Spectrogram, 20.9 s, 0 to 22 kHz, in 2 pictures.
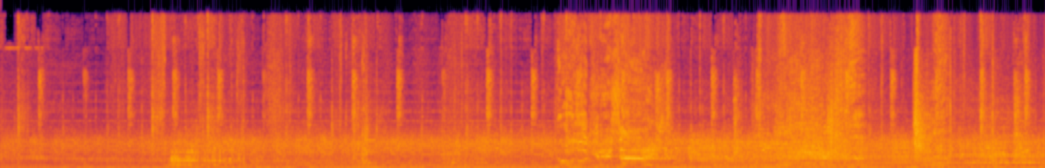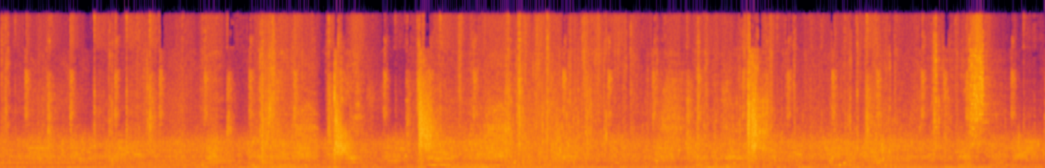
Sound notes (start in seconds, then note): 0.2 moody rock music; 13.2 roars; 13.2 thuds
